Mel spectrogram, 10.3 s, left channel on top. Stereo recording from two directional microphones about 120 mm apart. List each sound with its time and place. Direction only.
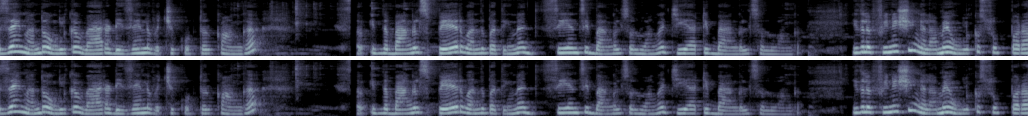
0.0 s speech: 30° left (ahead or behind)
